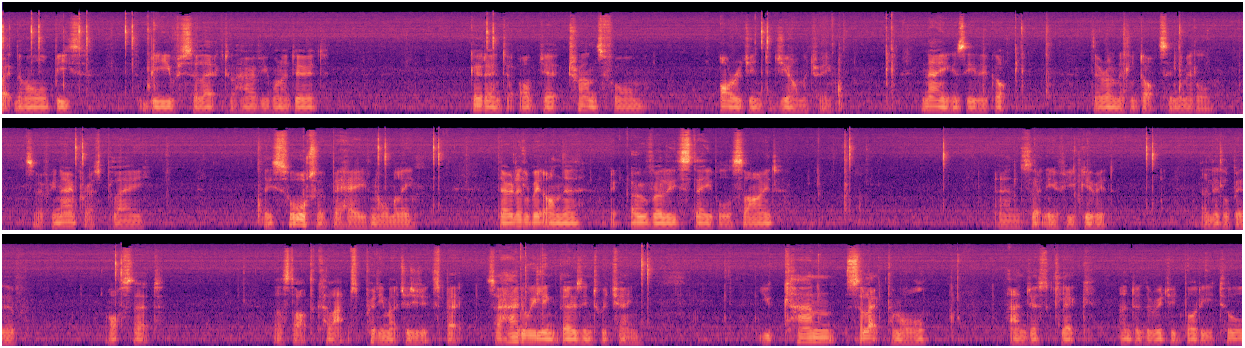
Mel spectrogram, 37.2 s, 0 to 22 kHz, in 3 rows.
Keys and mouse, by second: 7.5-8.5 drag, 9.7 a, 11.0 a, 12.6 a, 17.6-21.4 drag, 21.4 b, 23.8 r, 29.4 ctrl+z.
